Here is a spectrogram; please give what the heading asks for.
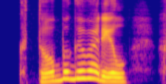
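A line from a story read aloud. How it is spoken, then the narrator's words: Scoffing snort. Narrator (Russian): хмыкнул Далтон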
